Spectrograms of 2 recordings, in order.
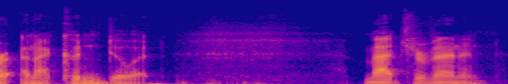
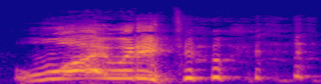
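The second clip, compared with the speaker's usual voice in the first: laughing; slower than usual. Real, not acted. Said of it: "laughing through the question".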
